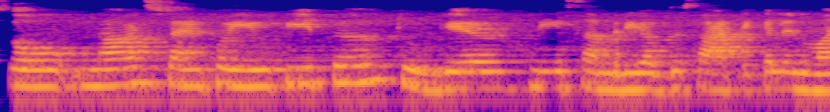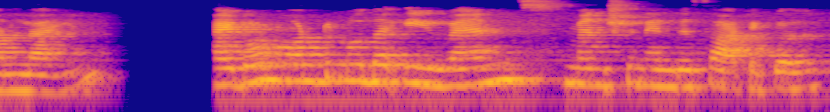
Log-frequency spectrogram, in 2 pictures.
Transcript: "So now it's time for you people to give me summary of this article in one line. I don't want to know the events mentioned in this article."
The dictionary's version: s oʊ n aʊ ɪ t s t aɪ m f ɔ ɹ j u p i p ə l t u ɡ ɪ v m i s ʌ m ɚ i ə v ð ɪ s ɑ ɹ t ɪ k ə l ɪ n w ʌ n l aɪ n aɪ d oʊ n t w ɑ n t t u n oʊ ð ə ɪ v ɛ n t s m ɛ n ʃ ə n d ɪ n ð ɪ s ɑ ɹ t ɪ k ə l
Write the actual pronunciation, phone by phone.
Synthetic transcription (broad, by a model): s oʊ n aʊ ɪ t s t aɪ m f ɔ ɹ j u p i p ə l t u ɡ ɪ v m i s ʌ m ɚ i ə v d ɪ s ɑ ɹ t ɪ k ə l ɪ n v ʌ n l aɪ n aɪ d oʊ n t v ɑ n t t u n oʊ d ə ɪ v ɛ n t s m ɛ n ʃ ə n ɪ n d ɪ s ɑ ɹ t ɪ k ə l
